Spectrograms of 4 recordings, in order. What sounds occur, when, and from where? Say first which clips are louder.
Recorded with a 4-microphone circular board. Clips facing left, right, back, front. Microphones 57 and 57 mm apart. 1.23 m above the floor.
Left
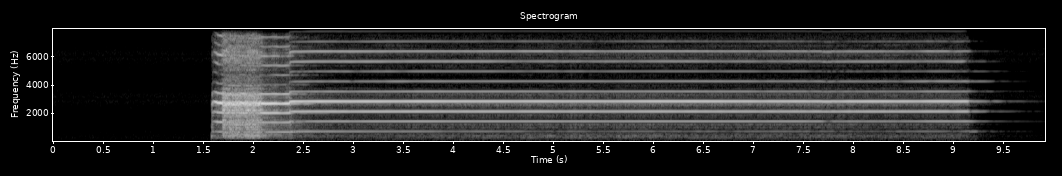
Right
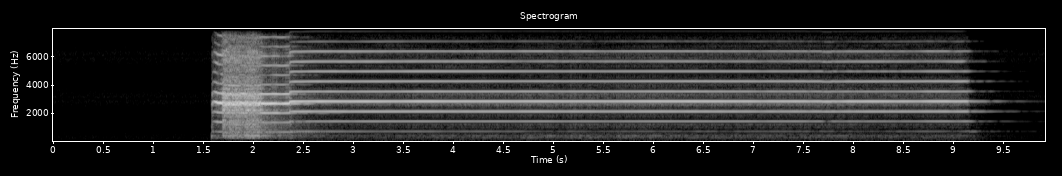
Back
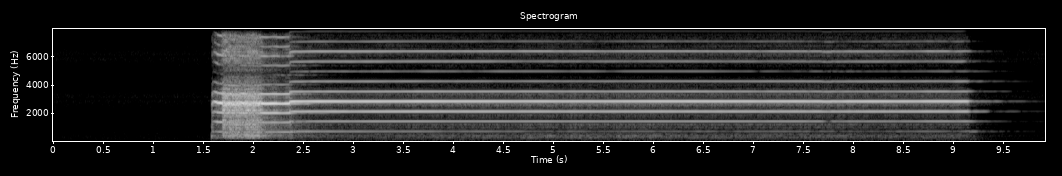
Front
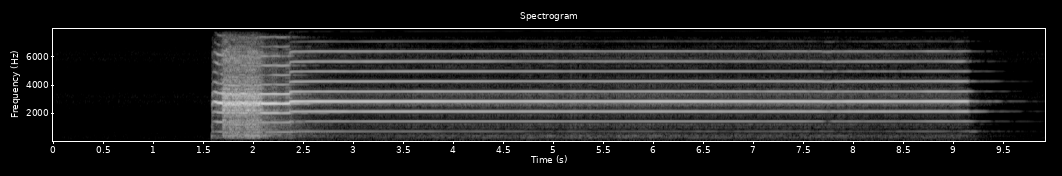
1.6 s a violin: left 2 dB, back 1 dB; 125° left, 0.8 m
